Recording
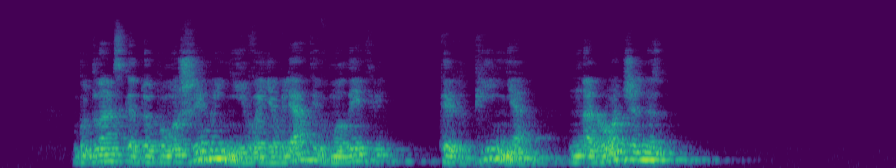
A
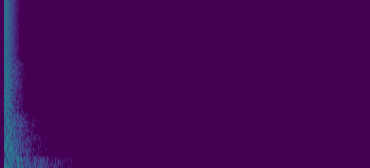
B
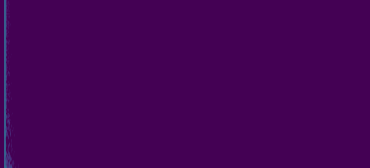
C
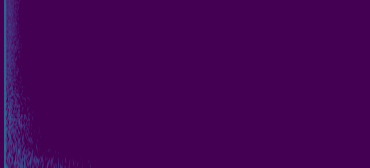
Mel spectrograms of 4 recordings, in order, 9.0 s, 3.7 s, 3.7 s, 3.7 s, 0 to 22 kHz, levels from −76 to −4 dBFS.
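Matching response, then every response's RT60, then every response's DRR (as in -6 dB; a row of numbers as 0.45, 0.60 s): A; 0.70, 0.50, 1.4 s; -6.0, 9.0, 2.5 dB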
